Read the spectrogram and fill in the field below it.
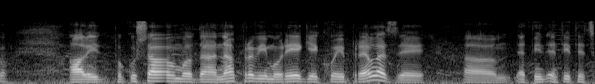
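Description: From 1.56 to 1.77 s the sound stalls in a call audio freeze, likely caused by packets held up in transit so the jitter buffer ran dry. For about 100 ms the receiver stretches the last sound into a fading buzz or hiss, then the audio resumes exactly where it stopped, so nothing is lost and the rest is pushed later. On a waveform the envelope decays smoothly with no true dropout. A spectrogram shows a smeared, repeating band that thins before normal detail returns. Above 8 kHz the spectrogram is empty throughout, which fits the G.722 codec at 64 kbps.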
